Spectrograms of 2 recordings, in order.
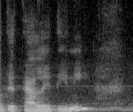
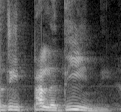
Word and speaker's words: di Palladini: I can only say Lucio de Taledini. So It is a di Palladini.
